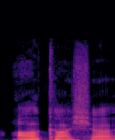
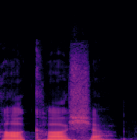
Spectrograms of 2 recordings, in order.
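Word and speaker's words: Ākāśa: So for example, Akasha is pronounced with a long A, so it's doubled, and then there's another long A as well, so it's Akasha.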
